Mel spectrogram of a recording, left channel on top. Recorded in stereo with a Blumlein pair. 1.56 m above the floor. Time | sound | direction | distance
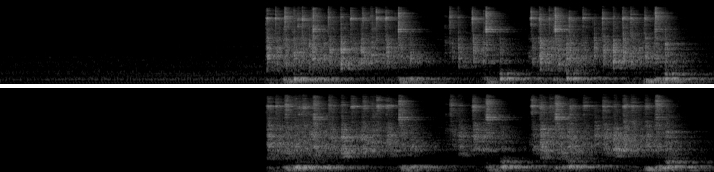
2.6 | typing on a keyboard | 30° left | 0.9 m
